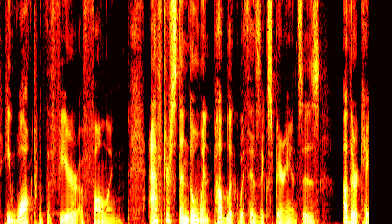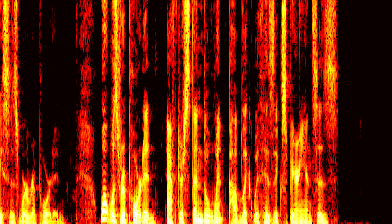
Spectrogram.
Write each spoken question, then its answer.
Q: What was reported after Stendhal went public with his experiences?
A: Other cases were reported after Stendhal went public with his experiences.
